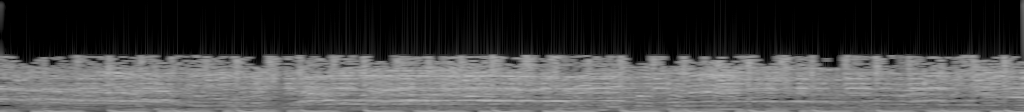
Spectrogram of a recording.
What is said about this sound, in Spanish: pedimos con un aplauso a estas grandes chaparritas también que nos han hecho el favor de acompañarnos esta tarde.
